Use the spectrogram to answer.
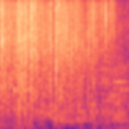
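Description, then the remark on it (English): Paper crinkles and crackles in a quick, irregular burst of crisp rustling, steady for under two seconds before easing off slightly at the end, as a written story on paper is crumpled up to be thrown in the trash. “So he did what all defeated writers do, crumpled it up and threw it in the trash.”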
